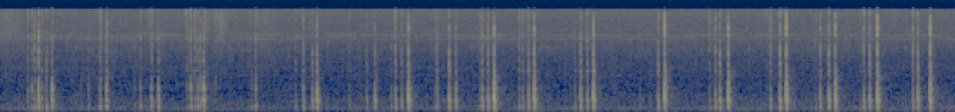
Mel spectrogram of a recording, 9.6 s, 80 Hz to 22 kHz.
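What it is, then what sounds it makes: Solid wooden tabletop. A solid wooden tabletop is tapped with short fingernails, giving quick, dry clicks in a steady irregular stream with almost no ring. The taps sit in the mid range around 550 Hz and are very quiet against a faint hiss.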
